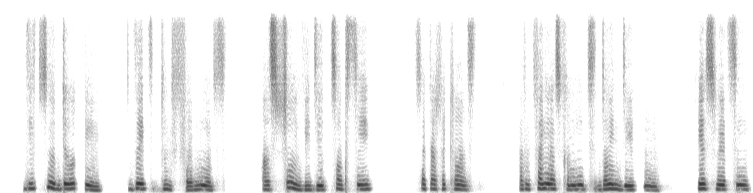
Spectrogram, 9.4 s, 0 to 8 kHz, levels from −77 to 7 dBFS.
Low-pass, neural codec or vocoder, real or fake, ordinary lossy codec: 7.2 kHz; codec, 16 kHz, 0.5 kbps, FreqCodec, smaller model; fake; none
